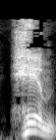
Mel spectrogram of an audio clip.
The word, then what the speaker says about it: hymn: Hymn. That's a hymn. Hymn. H-Y-M-N. H-Y-M-N. It's strange. It's silent N, people. Hymn. But then you have H-I-M, him, él.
